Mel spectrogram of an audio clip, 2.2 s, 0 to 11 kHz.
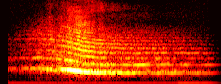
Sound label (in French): Formule 1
